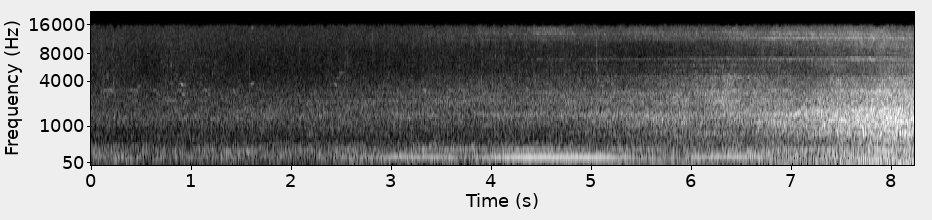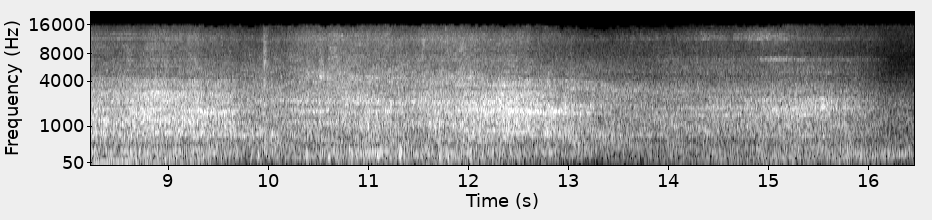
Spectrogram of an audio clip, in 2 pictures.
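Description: A train passing: a steady low hum first, then the rush of wheels on rail building to a peak about halfway through and dying away.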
